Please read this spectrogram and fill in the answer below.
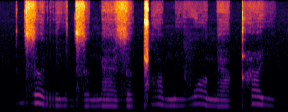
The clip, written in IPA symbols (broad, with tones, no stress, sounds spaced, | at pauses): d͡z ə˥˩ r i˩ d͡z ə˩ ŋ æ˩ z ə˩ ɡ͡ǁ ɒ˥˩ m i˩ v ɔ˥˩ n æ˩ qʰ i˥˩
